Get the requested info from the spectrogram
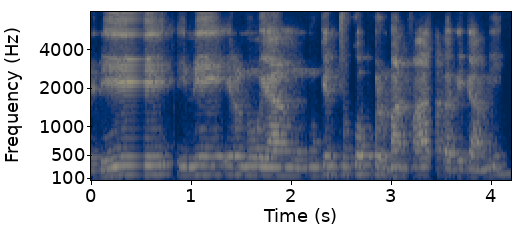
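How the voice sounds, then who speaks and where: A man's fairly high voice at a fairly slow pace, with audible room echo and a quiet background. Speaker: moderator. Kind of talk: formal moderating. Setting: video call. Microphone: video call.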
